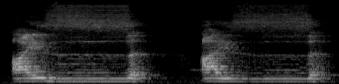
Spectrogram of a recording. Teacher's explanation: if you pronounce eyes, because the last sound is not s, that becomes z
